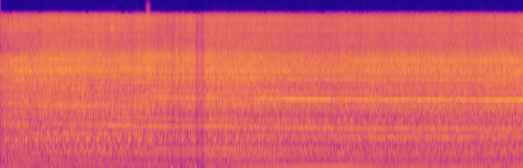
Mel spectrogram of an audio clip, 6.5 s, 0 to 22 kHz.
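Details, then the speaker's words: 2012 Subaru Outback 3.6R H6 at 157K miles: smooth, even idle with a steady low hum and no knocks, ticks or squeal. Normal, healthy idle. "so you can hear I mean the car sounds good"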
